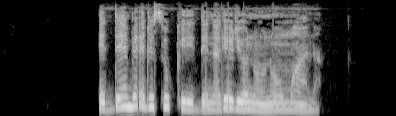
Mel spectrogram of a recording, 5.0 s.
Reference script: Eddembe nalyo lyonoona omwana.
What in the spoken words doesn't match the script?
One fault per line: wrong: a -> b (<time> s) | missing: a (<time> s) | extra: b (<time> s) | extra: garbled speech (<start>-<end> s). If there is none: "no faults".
extra: erisukkiridde (1.8 s)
